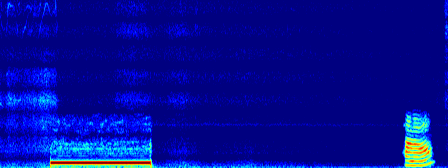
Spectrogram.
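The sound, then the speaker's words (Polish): A telephone ringing tone on a call to a barista in Barcelona: one loud, steady mid-pitched beep lasting about a second, then a long quiet pause with faint hum, before a short burst of a voice right at the end. “To świetna okazja, aby do niej zadzwonić i zapytać, jak wygląda praca baristy w Barcelonie.”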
